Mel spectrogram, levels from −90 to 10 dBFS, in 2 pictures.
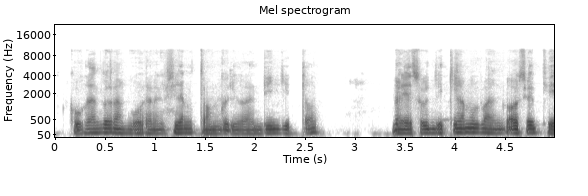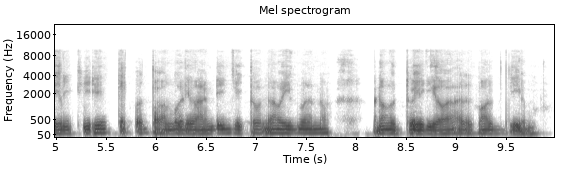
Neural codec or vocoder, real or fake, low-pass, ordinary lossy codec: codec, 24 kHz, 1.5 kbps, HILCodec; fake; 9.9 kHz; none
